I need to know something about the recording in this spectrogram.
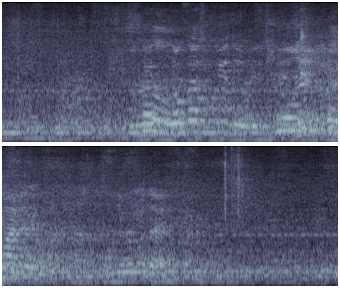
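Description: A man speaks nearby with a raised voice.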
